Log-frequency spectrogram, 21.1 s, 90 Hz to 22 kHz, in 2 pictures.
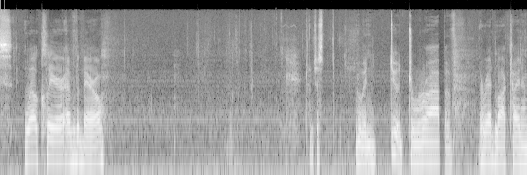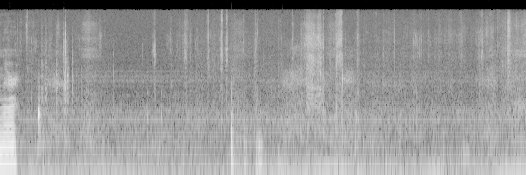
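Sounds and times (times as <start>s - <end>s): steady low hum: 0.0s - 21.0s
gloved hands clicking and rustling: 13.4s - 21.0s.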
